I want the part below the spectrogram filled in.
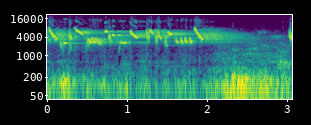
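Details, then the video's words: Short stretch of a kept black-throated canary's loud, sharp, clear song: quick bright chirps, downslurred whistles and buzzy trilled notes packed closely together, with some low background rumble. "BURUNG blacktrod‼️ gila‼️ penuh power full"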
